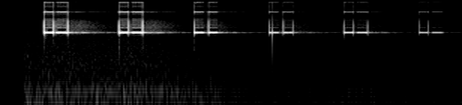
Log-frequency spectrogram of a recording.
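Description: Short high electronic beeps in quick pairs, repeated once a second six times and growing fainter, the first few with an echoing tail.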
